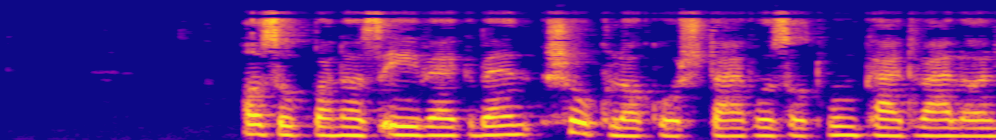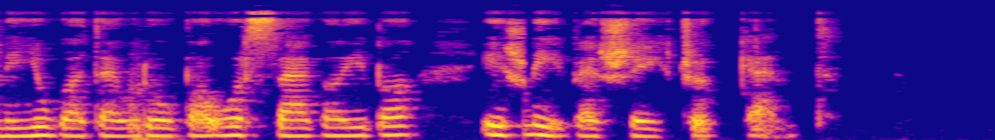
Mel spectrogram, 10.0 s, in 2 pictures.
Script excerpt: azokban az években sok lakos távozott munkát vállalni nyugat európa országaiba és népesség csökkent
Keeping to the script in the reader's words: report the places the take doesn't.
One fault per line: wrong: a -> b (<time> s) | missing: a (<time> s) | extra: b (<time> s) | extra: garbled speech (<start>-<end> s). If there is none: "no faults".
no faults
